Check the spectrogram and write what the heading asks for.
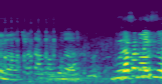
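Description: Speech only: young women's voices chattering.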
